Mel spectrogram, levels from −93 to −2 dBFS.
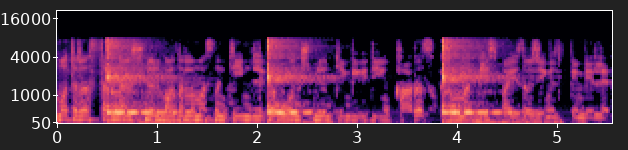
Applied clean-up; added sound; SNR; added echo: classical method spectral subtraction.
